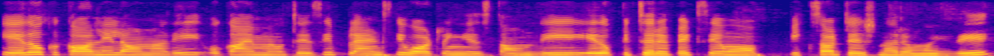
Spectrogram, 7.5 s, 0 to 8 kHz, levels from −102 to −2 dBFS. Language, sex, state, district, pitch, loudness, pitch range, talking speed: Telugu, female, Andhra Pradesh, Anantapur, 235 Hz, -18 LUFS, 225-245 Hz, 170 wpm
